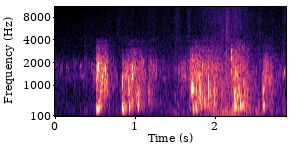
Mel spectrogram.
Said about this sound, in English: Oh, I hear it. I hear it. That's the water. That's the lake.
